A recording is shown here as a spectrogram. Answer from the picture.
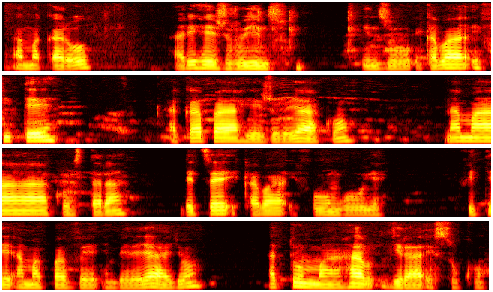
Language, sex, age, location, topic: Kinyarwanda, male, 25-35, Musanze, finance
